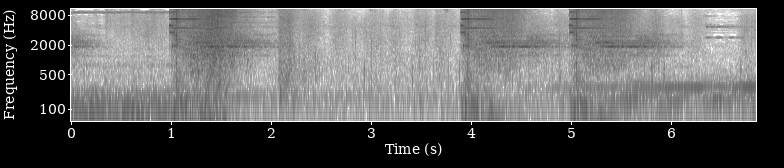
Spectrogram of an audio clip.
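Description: Magic blasts burst with sharp, shimmering whooshes.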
